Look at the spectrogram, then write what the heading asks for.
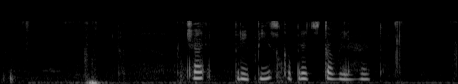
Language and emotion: Russian, neutral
